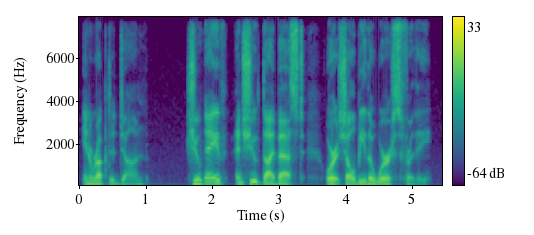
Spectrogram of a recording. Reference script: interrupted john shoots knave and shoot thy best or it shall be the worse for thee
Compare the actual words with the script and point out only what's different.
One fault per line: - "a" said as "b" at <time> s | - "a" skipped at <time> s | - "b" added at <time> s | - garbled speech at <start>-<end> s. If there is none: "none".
- "shoots" said as "shoot" at 1.6 s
